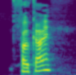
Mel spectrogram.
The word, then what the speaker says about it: foci: Like, I made the, one of the how do you pronounce the plural of focus? – Foci? – Foci? Okay. That's what, I wasn't sure. – I think it's foci.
